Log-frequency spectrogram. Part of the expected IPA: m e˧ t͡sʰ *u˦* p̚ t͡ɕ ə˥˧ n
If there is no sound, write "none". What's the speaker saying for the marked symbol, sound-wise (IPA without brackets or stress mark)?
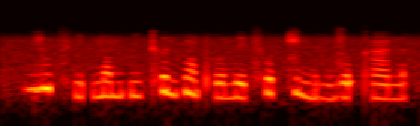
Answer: o˦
